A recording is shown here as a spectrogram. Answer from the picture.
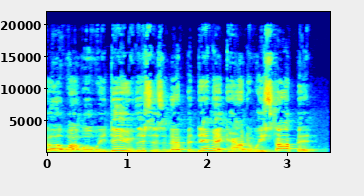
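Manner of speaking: high-pitched hand-wringing parody; mock alarm. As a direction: wail it in fake helpless dismay. Mocks panicked public reaction to epidemics.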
